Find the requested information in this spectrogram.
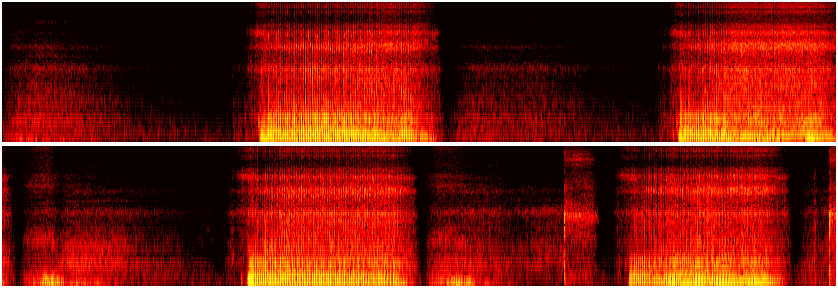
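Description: Four loud, rough inward snores with quieter snorting exhalations, roughly every four seconds; steady snoring.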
